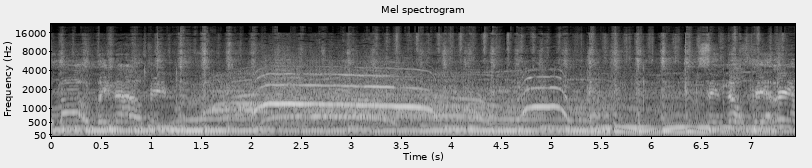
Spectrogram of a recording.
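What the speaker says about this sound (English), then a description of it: "It's appropriate to cheer loudly now" A large union rally crowd in Los Angeles cheers loudly, with long whoops and yells rising and falling over a steady, sustained musical drone, the voices close, loud and continuous.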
